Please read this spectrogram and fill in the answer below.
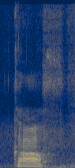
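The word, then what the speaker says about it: calf: काल्फ नहीं कहते, Alice silent. काफ, काफ का हमने एफ को रिमूव किया है और we have added V ई S while making the plural.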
